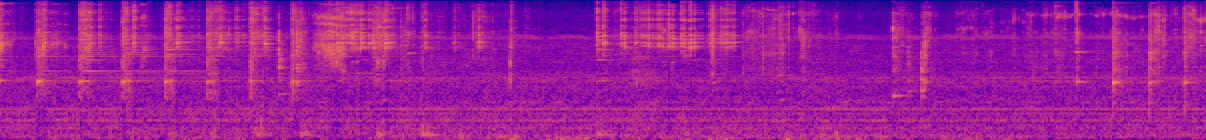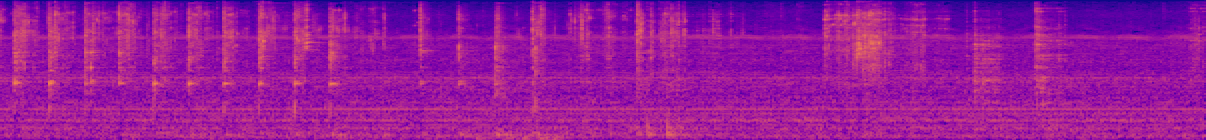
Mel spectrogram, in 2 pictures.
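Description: A hammer tapping the ceramic investment shell off a freshly cast bronze mirror frame held in locking pliers. The taps come in quick runs of several a second with short pauses, as the shell chips away.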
